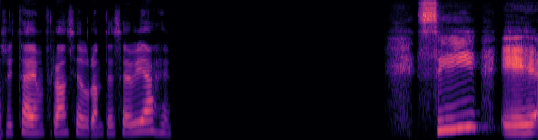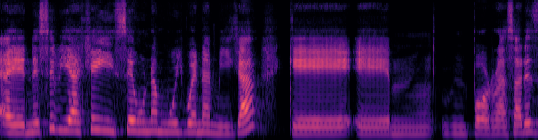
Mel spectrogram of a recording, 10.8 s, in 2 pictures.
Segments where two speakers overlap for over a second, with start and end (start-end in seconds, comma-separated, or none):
none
